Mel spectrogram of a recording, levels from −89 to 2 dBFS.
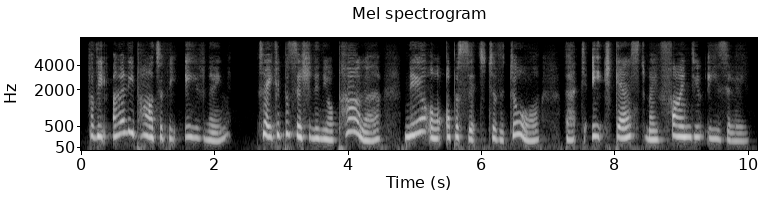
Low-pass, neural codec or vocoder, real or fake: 7.2 kHz; codec, 44.1 kHz, 2.6 kbps, DAC; fake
